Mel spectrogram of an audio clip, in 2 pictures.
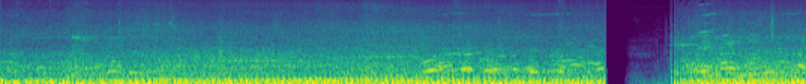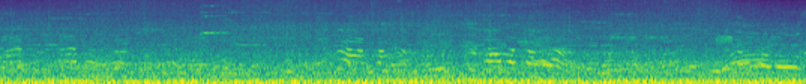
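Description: Busy street din: many people chattering at once over the steady low rumble of idling motorcycles and traffic. The sound drops out completely for about half a second about four seconds in.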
